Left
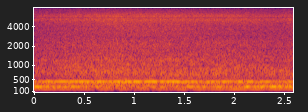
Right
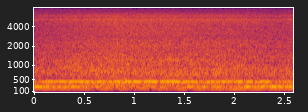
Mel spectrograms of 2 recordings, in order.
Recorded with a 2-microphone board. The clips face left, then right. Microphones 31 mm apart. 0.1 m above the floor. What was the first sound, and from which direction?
Only background noise.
